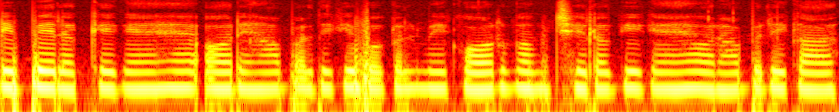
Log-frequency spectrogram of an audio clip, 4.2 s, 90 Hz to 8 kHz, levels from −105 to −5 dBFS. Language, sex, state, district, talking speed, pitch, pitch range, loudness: Hindi, female, Chhattisgarh, Sukma, 300 wpm, 225 Hz, 220-230 Hz, -18 LUFS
